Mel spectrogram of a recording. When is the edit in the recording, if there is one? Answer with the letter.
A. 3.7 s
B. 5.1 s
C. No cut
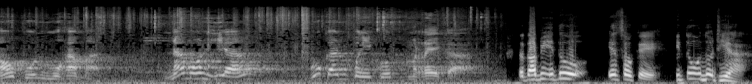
C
